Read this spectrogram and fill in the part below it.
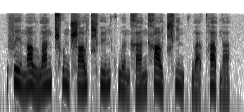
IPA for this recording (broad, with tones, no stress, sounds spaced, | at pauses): f e˥˧ ɪ̯ n̪ ɑ˥˩ ʊ̯ l w a˥ n ʈ͡ʂʰ ʊ˥˩ ŋ ʂ ɑ˧˥ ʊ̯ t͡ɕʰ y˧˥ n kʰ w ə̰˨˩ n x a˧˥ n x ɑ˥˧ ʊ̯ t͡ɕʰ i˥˩ n t̪ʰ w ä̰˨˩ t̪ʰ ä˥˩ p j ä˩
